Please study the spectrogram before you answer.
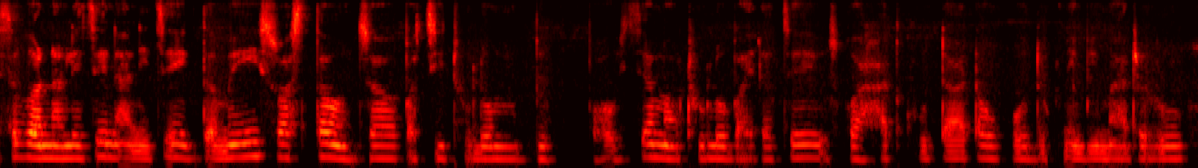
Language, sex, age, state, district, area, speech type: Nepali, female, 18-30, West Bengal, Kalimpong, rural, spontaneous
